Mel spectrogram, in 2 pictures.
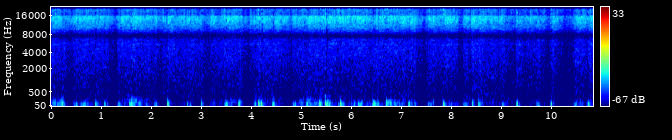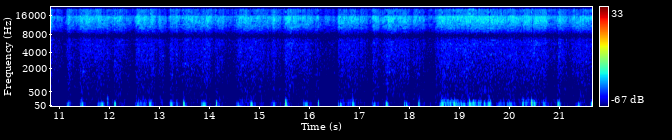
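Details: Own heartbeat, tagged as fast: muffled low thumps at roughly 90 a minute with some rustle and uneven spacing; heartbeat.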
